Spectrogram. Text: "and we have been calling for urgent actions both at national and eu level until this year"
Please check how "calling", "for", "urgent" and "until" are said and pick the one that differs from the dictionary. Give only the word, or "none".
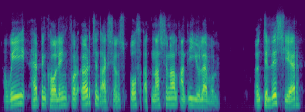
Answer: urgent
